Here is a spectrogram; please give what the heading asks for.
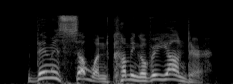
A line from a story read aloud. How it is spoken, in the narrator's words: he cried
